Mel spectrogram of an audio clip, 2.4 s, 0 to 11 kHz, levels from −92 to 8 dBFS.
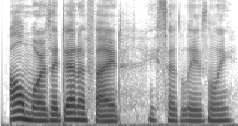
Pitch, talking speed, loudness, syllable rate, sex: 155 Hz, 125 wpm, -19 LUFS, 6.1 syllables/s, female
